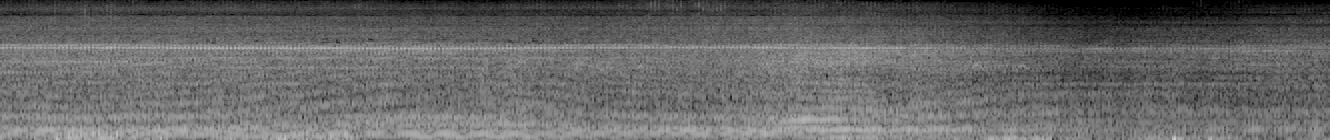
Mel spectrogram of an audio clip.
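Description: A model helicopter's rotor whines and buzzes steadily overhead, fading as it flies off.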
